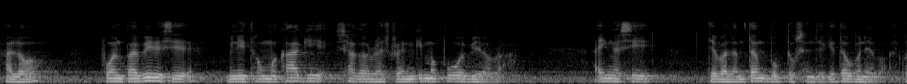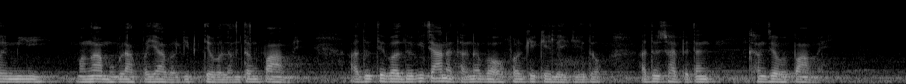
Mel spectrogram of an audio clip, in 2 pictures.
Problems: constant background noise, echo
